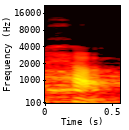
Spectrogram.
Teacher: Nah, ha itu di mana? Di ujung, di pangkal, ya, di pangkal tenggorokan ha. Bawahnya kha. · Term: makhrajnya ha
